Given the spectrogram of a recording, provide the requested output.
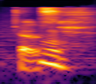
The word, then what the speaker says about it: Taos: you said it right. Toast. Yeah, it's always toast. Toast. Yeah. Yep. You could say it either way, we know.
